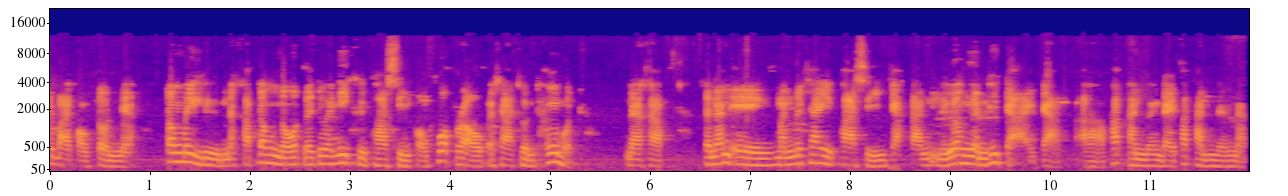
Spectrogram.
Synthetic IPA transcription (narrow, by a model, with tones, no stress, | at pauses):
na˥joː˧baː˧jkʰɔː˩˦ŋt̪o˧nːi˥˩ɐ | t̪ɔ˥˩ŋma˥˩jlɯː˧mna˦˥kʰa˦˥p̚t̪ɔ˥˩ŋnoː˦˥t̪̚pa˧jdu˥˩əjniː˥˩kʰɯː˧pʰaː˧siː˩˦kʰɔː˩˦ŋpʰu˥˩ək̚ɾa˧wpɾa̰˧t͡ɕʰaː˧t͡ɕʰo˧nt̪ʰa˦˥ŋmo˨˩t̪̚ | na˦˥kʰa˦˥p̚ | t͡ɕʰa˧na˦˥nʔeː˧ŋma˧nma˥˩jt͡ɕʰa˥˩jpʰaː˧siː˩˦t͡ɕaː˨˩kːa˧nɾɯː˩˦wa˥˩ŋɤ˧nt̪ʰiː˥˩ka̰ː˨˩jt͡ɕa̰ː˨˩k̚ʔaː˨˩pʰa˦˥kːaː˧nmɯ˧əŋda˧jpʰa˦˥kːaː˧nmɯ˧əŋna˦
